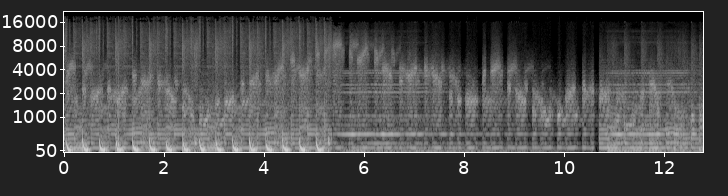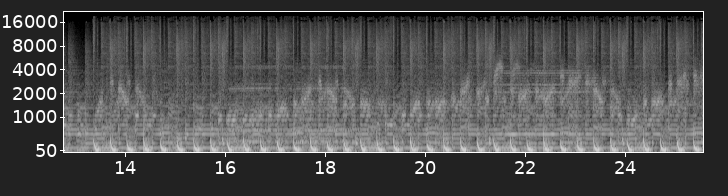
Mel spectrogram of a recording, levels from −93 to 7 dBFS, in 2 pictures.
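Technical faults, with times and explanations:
1.05–1.09 s, chunks out of order: a brief jumbled stutter. One 10 ms chunk of sound arrives three chunks late and plays after the material meant to follow it. Nothing is lost, but the reordering leaves three hard joins.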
